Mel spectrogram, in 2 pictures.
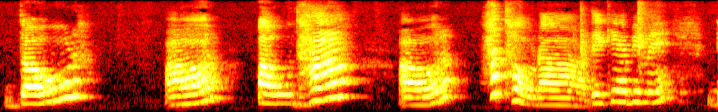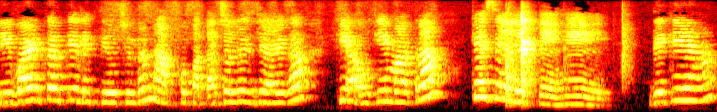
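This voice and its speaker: Woman, primary teacher, high voice, slow drilling delivery, roomy, off-mic sound. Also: animated, distant mic. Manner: patient, repeats and drills words, mixes English into Hindi. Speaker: primary school Hindi teacher. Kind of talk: slow online class lesson. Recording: echoey room, voice off-mic.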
